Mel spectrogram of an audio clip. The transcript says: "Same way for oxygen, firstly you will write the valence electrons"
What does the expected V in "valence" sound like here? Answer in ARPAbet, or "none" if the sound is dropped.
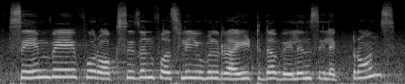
V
